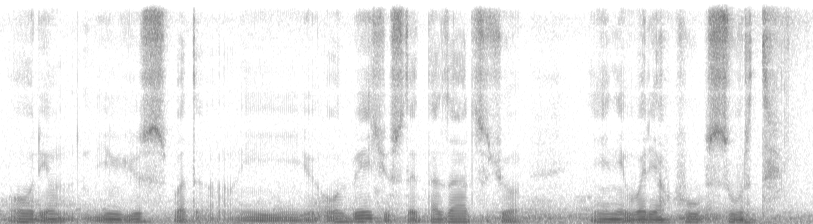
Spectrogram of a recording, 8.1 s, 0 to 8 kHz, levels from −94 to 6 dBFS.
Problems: background sounds at intervals, low volume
